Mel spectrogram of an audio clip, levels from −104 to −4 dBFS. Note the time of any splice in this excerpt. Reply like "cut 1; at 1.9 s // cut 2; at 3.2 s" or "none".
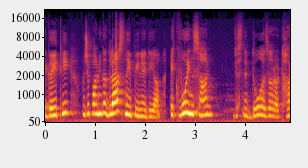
cut 1; at 2.4 s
